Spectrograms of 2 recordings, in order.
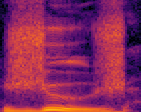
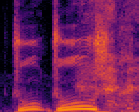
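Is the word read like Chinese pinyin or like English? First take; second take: English; Chinese pinyin. First: It is read as one short English word. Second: It is read like the Chinese pinyin syllables. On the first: The speaker calls it right. "How do we pronounce it?" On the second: The speaker calls it wrong. "we're not pronouncing this word like zhuzh"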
